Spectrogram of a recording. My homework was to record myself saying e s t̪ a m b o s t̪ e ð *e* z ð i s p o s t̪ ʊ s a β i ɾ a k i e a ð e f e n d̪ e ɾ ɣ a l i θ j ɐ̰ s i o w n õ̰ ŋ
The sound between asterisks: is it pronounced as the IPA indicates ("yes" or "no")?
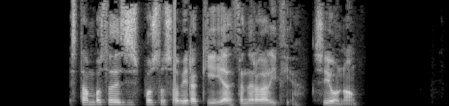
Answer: yes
